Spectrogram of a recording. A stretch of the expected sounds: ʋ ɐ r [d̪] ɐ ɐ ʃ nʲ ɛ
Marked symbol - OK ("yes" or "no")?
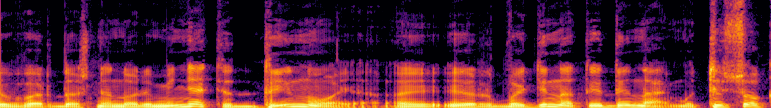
yes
